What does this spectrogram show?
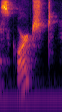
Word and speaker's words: scorched: the word scorched and it's supposed to be pronounced with the succinct T sound at the end so I just said it that way scorched that's because the letters edie say T when when they're after a word with a CH so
